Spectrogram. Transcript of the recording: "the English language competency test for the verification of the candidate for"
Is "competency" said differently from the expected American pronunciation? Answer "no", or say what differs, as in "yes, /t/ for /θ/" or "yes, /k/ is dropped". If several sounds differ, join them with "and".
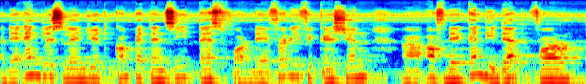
no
